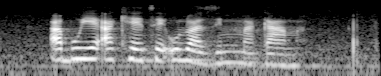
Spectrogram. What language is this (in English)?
Zulu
